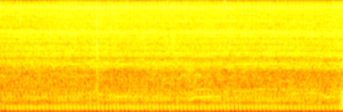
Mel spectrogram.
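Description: Small engine-driven water pump running steadily at a constant speed, draining the pits.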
